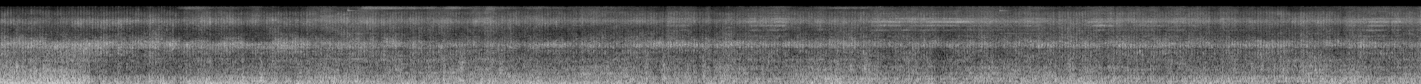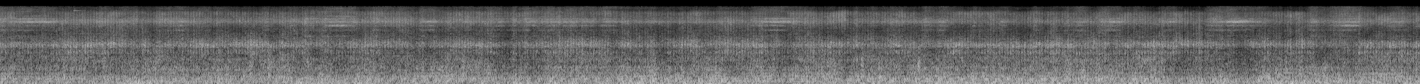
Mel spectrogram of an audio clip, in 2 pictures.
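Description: Steady noise of a passenger train heard from inside the coach, a little louder in the first second.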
